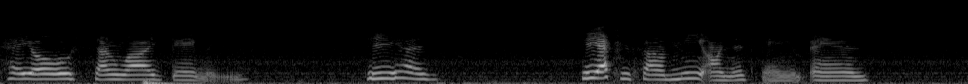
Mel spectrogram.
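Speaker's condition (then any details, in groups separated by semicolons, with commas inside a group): Cerebral palsy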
